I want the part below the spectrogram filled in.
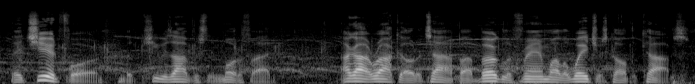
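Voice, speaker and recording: A man's voice: on the low side, gravelly, a little hiss or hum. A man reading a first-person story in a wry, conversational storytelling manner. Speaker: fan fiction reader.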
